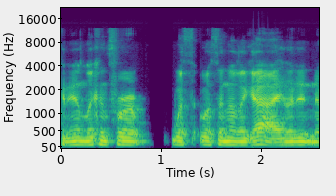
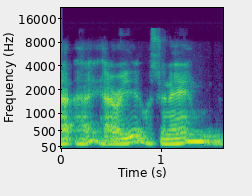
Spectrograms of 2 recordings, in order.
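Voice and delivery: put-on South African accent, pitched up; 5 semitones higher than usual. Retelling meeting Mr. Murray at car week and his greeting: Mr. Murray's South African accent. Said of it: "in South African accent".

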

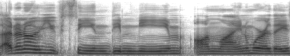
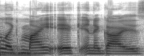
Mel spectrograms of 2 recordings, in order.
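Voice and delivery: normal talking voice

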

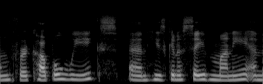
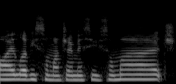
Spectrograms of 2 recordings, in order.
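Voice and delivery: ordinary talk

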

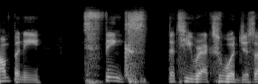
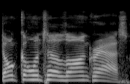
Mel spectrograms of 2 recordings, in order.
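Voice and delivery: high, yelled, shouted call; 7 semitones higher than usual. Retelling a movie scene where a guy walks into grass: imitating someone yelling. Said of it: "just yells".

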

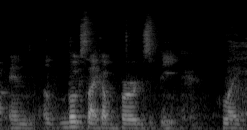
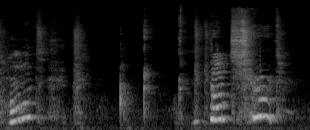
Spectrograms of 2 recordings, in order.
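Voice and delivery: muffled voice, much higher and louder; 8 dB louder than usual. Voicing an unknown figure hiding its face in a role-play scene, muffled voice. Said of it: "Their voice is muffled".

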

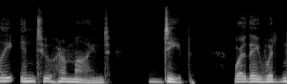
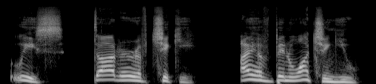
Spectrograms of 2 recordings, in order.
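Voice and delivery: strong, bold, arrogant voice, pitched up; 5 semitones higher than usual. Narrator voices the old man speaking through another's mouth, in a bold, arrogant voice. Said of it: "but stronger, bolder, and full of arrogance".

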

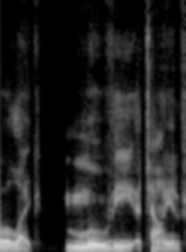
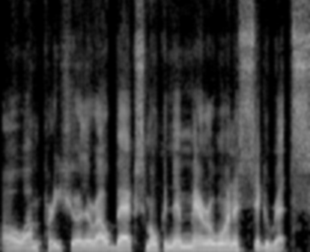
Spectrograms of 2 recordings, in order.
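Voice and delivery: put-on old man voice with an Italian accent; 5 semitones higher than usual. Quoting Graham's answer to a question, done in Graham's accent. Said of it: "I want [name] to do a full podcast in that accent".

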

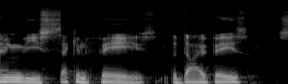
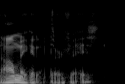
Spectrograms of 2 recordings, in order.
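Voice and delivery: put-on muttering under breath, quieter; 7 dB quieter than usual. Retelling a reply to an instructor in class, imitating muttering under breath. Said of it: "And I was under my breath".

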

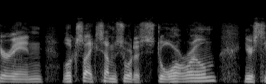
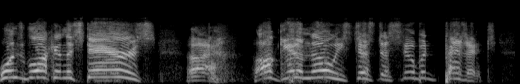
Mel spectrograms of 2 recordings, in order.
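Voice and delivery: very high bandit calling-out voice; 12 semitones higher than usual. Narrating a scene, voicing bandits up the stairs: bandit crying out. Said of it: "You hear these bandits up here cry out".

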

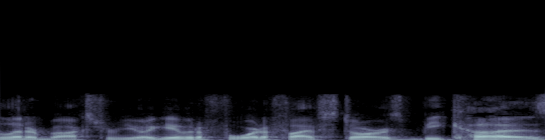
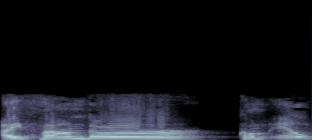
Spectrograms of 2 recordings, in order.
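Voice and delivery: fake scream, Belgian accent, much higher, louder; 8 dB louder than usual. Watching a movie with friends, the speaker voices a fireman's scream in Belgian accent. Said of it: "screaming for help with his belgian accent".

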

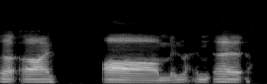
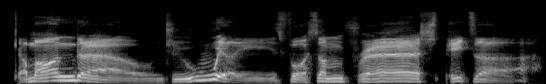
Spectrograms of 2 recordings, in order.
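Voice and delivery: put-on announcer voice, drawn-out, pitch falling; 3 dB louder than usual. Saying a requested line on the spot, in an announcer's voice. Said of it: "give me something to say in my announcer's voice".

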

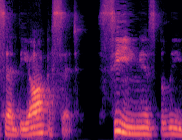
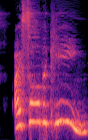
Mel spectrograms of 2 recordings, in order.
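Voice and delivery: very high, out-of-breath outburst; 6 dB louder than usual. A girl bursts into a cottage to announce something, breathless exclamation. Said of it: "exclaimed Amanda, as she burst breathlessly".

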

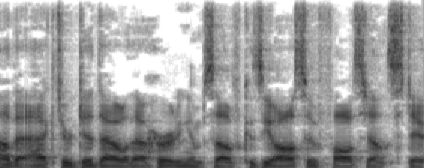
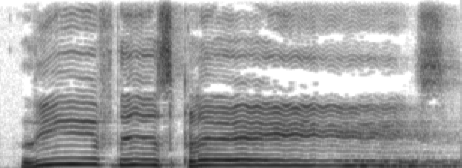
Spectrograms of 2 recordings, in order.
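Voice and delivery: put-on spooky voice, higher; 13 semitones higher than usual. Retelling a scene where a dead man's mouth speaks: spooky voice. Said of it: "a spooky voice is coming out".

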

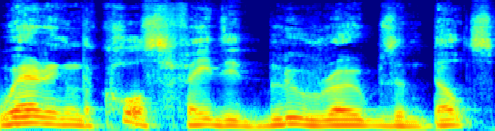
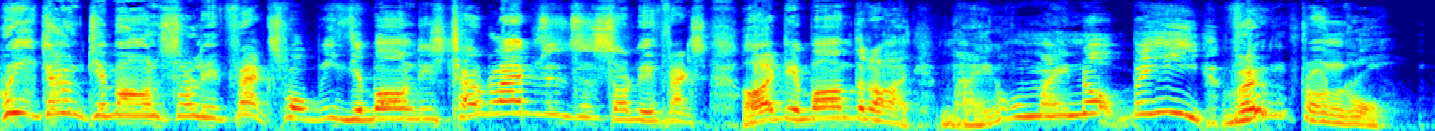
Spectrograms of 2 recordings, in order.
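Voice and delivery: shrill, very high, bawling shout. Reading the story, the younger philosopher speaks up to the programmers: Vroomfrondle shouting. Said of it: "shouted the younger of the two, / bawled the younger one. / bawled the younger one. / shouted the younger of the two, / bawled the younger one".

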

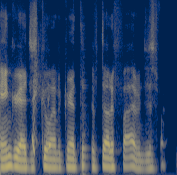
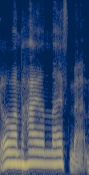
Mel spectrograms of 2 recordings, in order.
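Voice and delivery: put-on Czechoslovakian-style Eastern European accent, pitched up; 5 semitones higher, 4 dB quieter than usual. Quote a man from a Grand Theft Auto video game in a Czechoslovakian or maybe Ukrainian accent. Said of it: "he says it in like a Czechoslovakian accent".

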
